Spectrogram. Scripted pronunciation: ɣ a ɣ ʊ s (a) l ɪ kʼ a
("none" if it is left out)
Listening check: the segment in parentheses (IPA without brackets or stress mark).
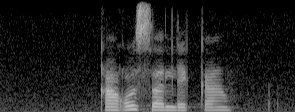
a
